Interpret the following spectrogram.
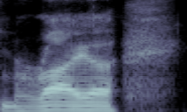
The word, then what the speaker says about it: Maria: book with first person Mariah WTH and we are told in her narration that her name is pronounced Mariah even though it is clearly spelled Maria I I won't go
